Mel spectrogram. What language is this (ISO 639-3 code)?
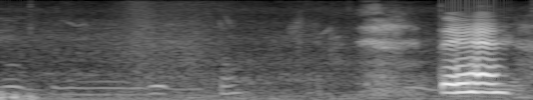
doi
